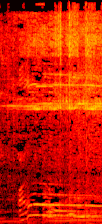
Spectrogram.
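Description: A howl glides up in pitch about half a second in and is then held, with film score music underneath.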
